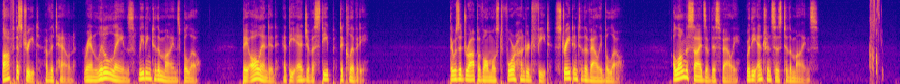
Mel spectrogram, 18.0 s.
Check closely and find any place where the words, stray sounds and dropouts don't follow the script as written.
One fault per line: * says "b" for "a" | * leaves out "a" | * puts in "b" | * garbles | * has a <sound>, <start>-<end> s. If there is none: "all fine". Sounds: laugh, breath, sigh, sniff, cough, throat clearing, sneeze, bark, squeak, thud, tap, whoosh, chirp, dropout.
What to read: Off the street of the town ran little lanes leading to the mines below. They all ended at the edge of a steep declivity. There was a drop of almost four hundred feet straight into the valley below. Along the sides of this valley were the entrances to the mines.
* has a chirp, 17.4-17.7 s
